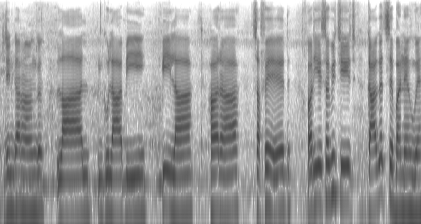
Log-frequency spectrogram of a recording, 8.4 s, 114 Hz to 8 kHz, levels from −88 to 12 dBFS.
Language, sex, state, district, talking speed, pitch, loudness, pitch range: Hindi, male, Jharkhand, Garhwa, 115 wpm, 145 Hz, -20 LUFS, 140-155 Hz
